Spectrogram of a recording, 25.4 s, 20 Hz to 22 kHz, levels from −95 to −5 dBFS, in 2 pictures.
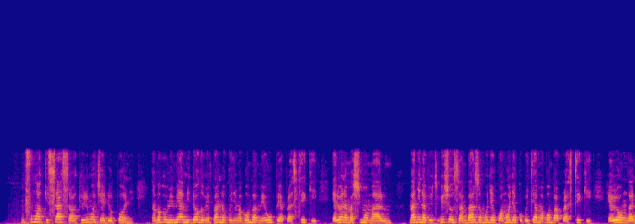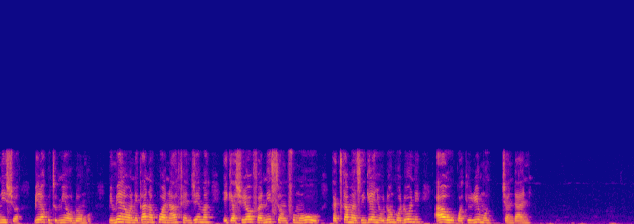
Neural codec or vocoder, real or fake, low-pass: none; real; 7.2 kHz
